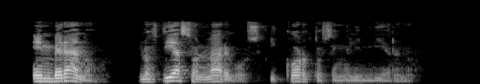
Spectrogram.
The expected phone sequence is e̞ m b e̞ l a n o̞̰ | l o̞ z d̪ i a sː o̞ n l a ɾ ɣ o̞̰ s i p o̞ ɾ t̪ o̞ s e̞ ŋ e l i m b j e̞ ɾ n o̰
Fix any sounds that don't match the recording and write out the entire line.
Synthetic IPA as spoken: e̞ m b e̞ ɾ a n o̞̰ | l o̞ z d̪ i a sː o̞ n l a ɾ ɣ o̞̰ s i k o̞ ɾ t̪ o̞ s e̞ ŋ e l i m b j e̞ ɾ n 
